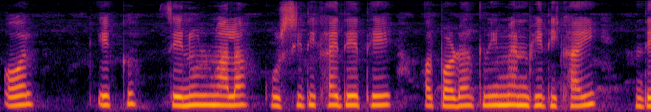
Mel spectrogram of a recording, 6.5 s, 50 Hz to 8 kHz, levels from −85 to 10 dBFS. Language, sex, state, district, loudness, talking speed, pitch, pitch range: Chhattisgarhi, female, Chhattisgarh, Raigarh, -15 LUFS, 140 wpm, 240 Hz, 230-245 Hz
